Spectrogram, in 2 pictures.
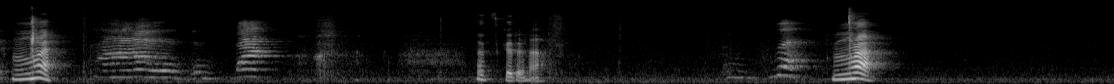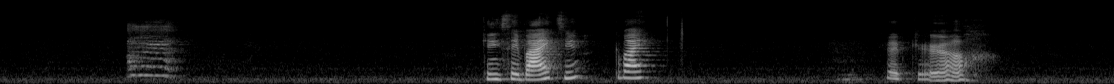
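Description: A baby babbles and squeals loudly, close by.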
